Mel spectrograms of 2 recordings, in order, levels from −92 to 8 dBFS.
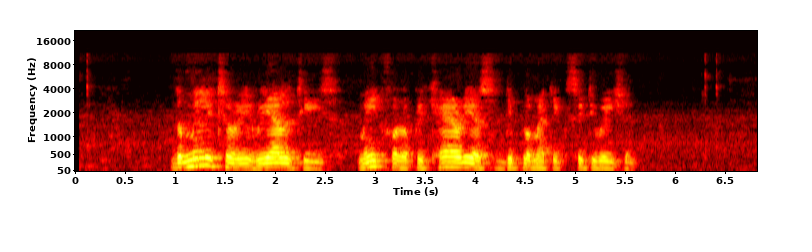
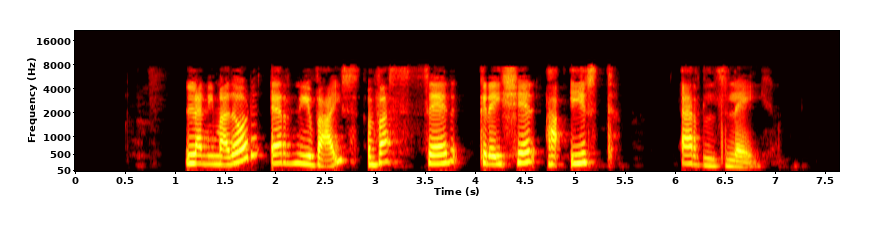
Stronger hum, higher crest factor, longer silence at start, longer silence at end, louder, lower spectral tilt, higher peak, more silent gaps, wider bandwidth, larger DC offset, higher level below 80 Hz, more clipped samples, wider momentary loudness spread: neither; about the same, 18 dB vs 16 dB; second, 0.95 s vs 1.1 s; first, 1.25 s vs 0.85 s; second, -19 LUFS vs -16 LUFS; first, -8.5 dB/octave vs -3.5 dB/octave; about the same, -2 dBFS vs -2 dBFS; second, none vs 5.83-5.95 s; second, 7 kHz vs 8.2 kHz; neither; first, -56 dBFS vs -62 dBFS; neither; first, 14 LU vs 11 LU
